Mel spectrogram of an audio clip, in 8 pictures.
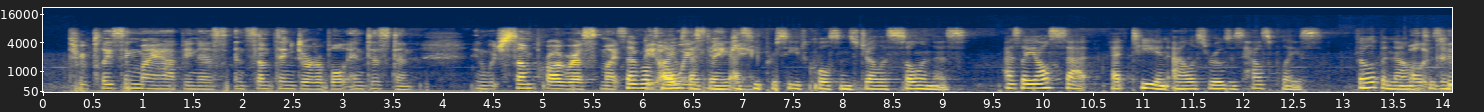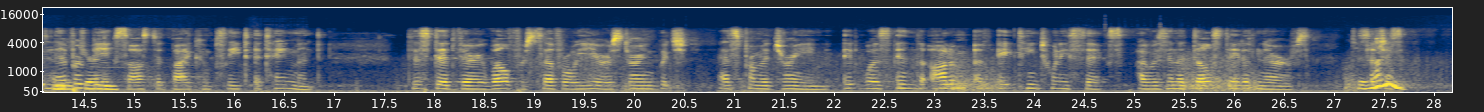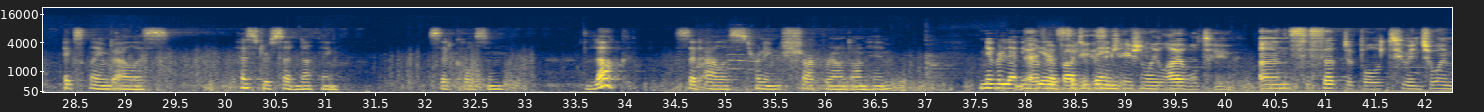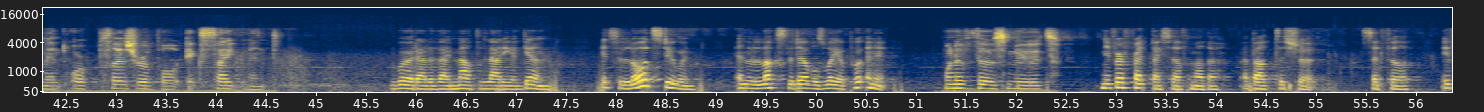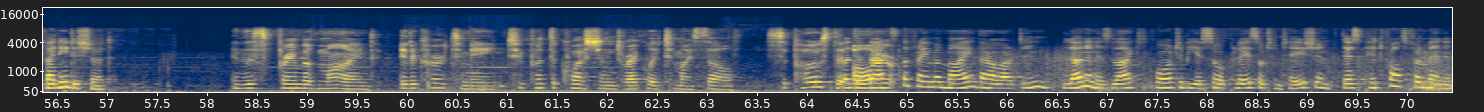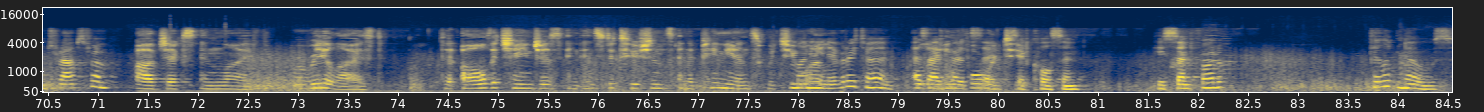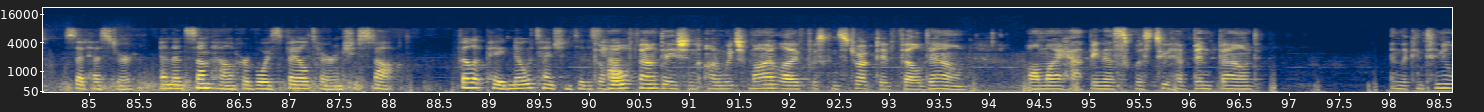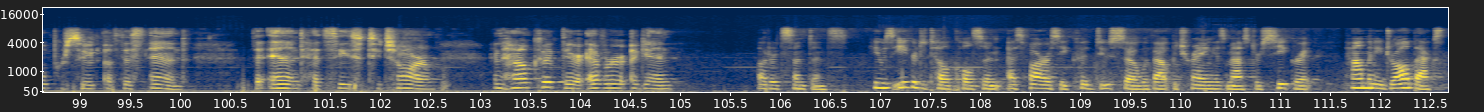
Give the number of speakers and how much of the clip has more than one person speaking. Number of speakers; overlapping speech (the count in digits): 2, about 6%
